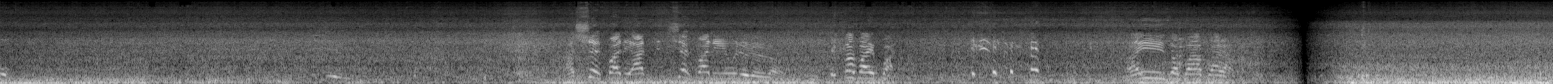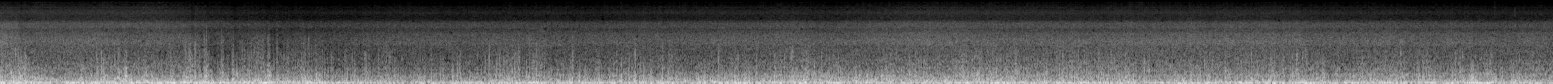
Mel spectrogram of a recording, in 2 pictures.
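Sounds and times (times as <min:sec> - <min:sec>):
wind on microphone: 0:00.0 - 0:31.0.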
